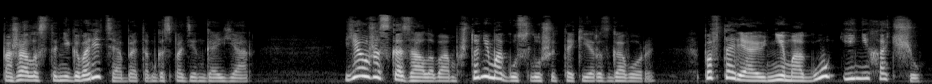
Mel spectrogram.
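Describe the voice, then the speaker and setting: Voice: mid-range voice, sing-song, measured pace, slightly rough, no echo. A narrator voicing a humble yet firm young enslaved woman, earnest and imploring, in an audiobook. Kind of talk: dramatised audiobook reading.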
